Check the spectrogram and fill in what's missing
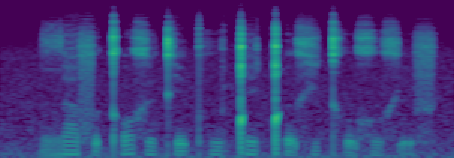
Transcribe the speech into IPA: r a˨ f ə̰˨ kʼ ɔ˦ x ø˨ kʰ ḛ˦ pʰ u˨ ǃ e˦ ǃʼ ə̰˦ x i˨ kʰ o̰˨ x o˨ x ḛ˨ f

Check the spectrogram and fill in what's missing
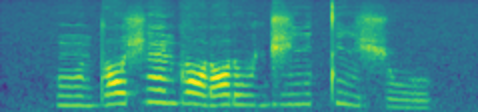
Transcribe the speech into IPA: ũ˨ d ɔ˨˦ ʃ ɛ̃˦ d ɔ˦˨ ɾ ɔ˨˦ ɾ u˧ d͡ʒ i˦ t i˦˨ ʃ u˨

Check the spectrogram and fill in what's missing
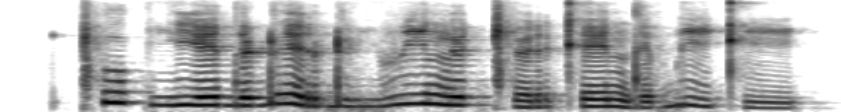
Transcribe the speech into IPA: ǀʰ u˦ k i̤˧ j e˧ d̪ ɪ˧ ɖʱ ɪ˦˨ r ɖʱ i̤˨ v i˦ n̪ ʏ˧ ǀʰ ʏ˨ r kʰ e˧ n d ɪ˨ b i˦˨ kʰ i˨

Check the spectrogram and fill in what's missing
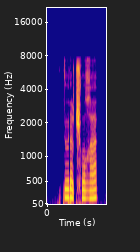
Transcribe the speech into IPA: t̪ ɵ ɾ a ʈ͡ʂʰ o ʁ a

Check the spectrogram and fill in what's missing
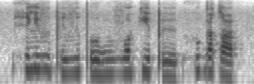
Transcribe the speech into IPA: h ɪ˧ lʲ ə˧ v ɪ˨ pʼ ɪ˨ v ɪ˧ pʼ o˨ w u˨ v ɔ˧ kʲ ɛ˧ pʼ ʏ˨ | h u˧ ɡ u˨ tˤ ɪ˨

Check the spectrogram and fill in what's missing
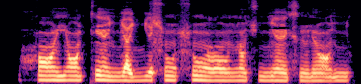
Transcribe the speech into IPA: h ɔ̃ j ɔ̃ kʲ ɛ̃ ɲ a ʎ ɪ ɬ ũ ɬ ũ lˠ ũ n ɔ̃ ç ɲ ɛ̃ xʲ ũ ɾʲ ɔ̃ ɲ

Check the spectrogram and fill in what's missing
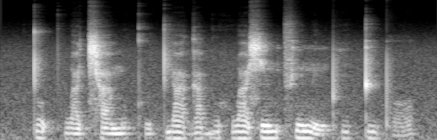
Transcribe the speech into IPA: t̪ o˦ ʔ pʰ w a˧ t͡ɕʰ a˧ m u˧ kʰ u˨ t̚ t̪ j a˥˧ ɡ a˥˧ b u˥˧ h w a˥˧ ɕ ĩ˦ m t͡sʰ ĩ˦ n̪ ĩ˨˩ n pʰ i˦ k̚ t̪ i˥˧ pʰ ɔ˨˦

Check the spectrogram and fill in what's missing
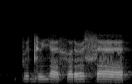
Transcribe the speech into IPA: p ɨ d ɨ j ɛ x ə ɾ ø s ɛ

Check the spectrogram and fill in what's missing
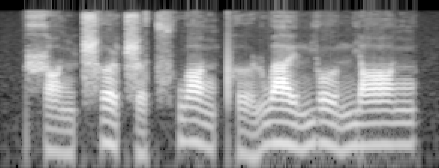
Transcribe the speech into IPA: x ɑ˨˩ ŋ ʈ͡ʂʰ ɤ˥˩ ʈ͡ʂ ɤ˩ t͡sʰ w ɑ˥˩ ŋ pʰ ɤ˨˩ ɻ w a˥˧ ɪ̯ m j o˥˩ ʊ̯ n̪ j ɑ˥ ŋ

